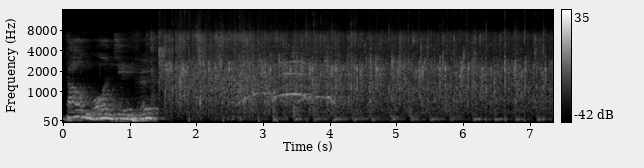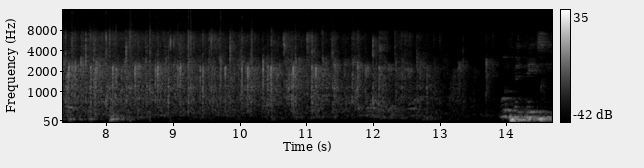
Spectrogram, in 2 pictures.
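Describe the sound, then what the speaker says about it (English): A room at a youth football club's player of the year awards night applauds two players, a loud, dense round of clapping that holds steady for about twelve seconds before tapering off. "if we could start with a round of applause for Callum Law and Jamie Frew."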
